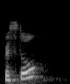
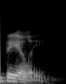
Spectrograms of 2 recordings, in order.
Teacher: Cristal take a slight pause and then Bailey going down so I'm going up with Cristal taking a pause and then going down as if to give a period or an end to that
